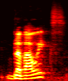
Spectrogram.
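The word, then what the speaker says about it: Błachowicz: there was um jan blavarwicks uh it says it's spelled black wicks but yeah it's like yeah yeah something like that since he's polish it's pronounced differently he um knocked out dominic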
